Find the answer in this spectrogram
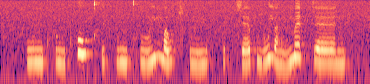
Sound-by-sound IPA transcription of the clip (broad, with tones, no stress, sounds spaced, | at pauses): w ʊ˨ ŋ pʰ ʊ˨ ŋ pʰ o˥ w kʰ ɪ˨ k̚ uː˨ ŋ kʰ uː˨˥ j m ɐ˨˥ w t͡sʰ ʊ˨ ŋ n̪ ɪ˨˥ k̚ p ɵ˨˥ t̚ s ɛː˨˥ p iː˨˥ w j ɐ˨ n m ɛː˥ t̚ k ɛː˧ n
